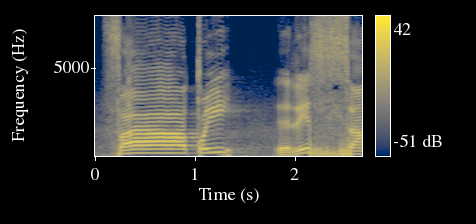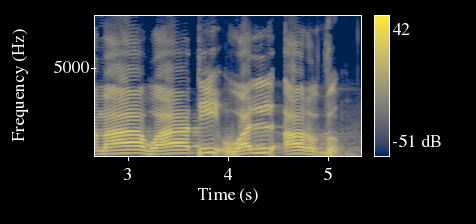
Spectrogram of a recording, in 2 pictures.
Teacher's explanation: را کو باریک کر کے سین کے ساتھ ملایا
